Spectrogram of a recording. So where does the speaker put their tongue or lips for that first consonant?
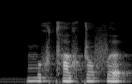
lips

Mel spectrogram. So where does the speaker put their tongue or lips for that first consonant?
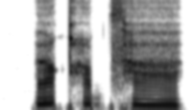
uvula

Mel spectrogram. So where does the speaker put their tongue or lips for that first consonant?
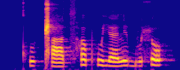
velum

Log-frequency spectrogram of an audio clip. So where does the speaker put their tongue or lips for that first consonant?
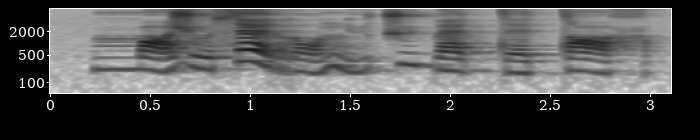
lips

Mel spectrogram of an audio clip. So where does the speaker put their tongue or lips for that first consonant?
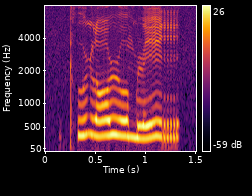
retroflex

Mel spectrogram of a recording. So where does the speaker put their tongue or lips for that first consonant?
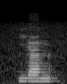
palate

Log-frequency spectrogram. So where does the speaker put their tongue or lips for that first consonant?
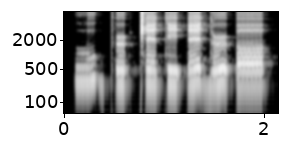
throat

